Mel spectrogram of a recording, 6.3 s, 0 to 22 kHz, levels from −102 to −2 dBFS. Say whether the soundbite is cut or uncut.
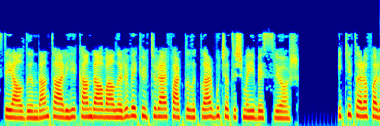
uncut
